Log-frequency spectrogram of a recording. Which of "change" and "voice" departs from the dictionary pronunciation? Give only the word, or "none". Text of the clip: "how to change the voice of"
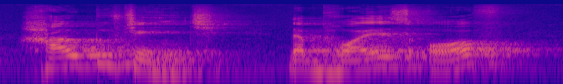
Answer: voice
